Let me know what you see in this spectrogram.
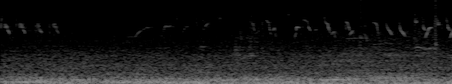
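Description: Faint outdoor ambience: small birds chirping many times over a low steady rumble.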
